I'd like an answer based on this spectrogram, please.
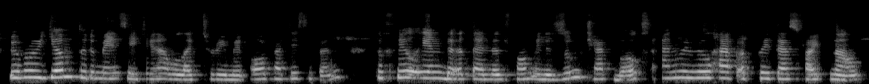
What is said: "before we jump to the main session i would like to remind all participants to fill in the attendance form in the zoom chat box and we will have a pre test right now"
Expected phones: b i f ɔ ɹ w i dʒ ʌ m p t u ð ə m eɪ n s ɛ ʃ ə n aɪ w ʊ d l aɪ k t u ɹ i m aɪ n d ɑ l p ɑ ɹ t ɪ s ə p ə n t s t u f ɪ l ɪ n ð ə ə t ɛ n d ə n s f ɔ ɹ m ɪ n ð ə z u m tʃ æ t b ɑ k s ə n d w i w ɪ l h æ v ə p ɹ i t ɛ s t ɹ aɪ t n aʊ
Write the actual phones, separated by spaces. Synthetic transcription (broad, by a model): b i f ɔ ɹ w i dʒ ʌ m p t u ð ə m eɪ n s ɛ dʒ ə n aɪ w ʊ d l aɪ k t u ɹ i m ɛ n ɑ l p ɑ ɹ t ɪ s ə p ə n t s t u f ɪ l ɪ n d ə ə t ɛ n d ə n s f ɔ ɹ m ɪ n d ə z u m tʃ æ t b ɑ k s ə n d w i w ɪ l h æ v ə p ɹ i t ɛ s t ɹ aɪ t n aʊ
